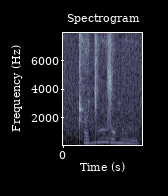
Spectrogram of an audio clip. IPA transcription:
ʈʰ ɛ ɟ ɯ z o m ɯ

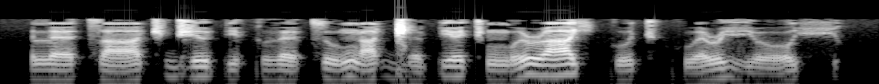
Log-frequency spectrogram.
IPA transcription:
l ɛ˨˩˦ t͡s aː˨˩˦ t͡ʃ d͡ʒ ɨ˦˥ pʲ ɘ˩˥ k ð ɘ˨˩˦ t͡s u˨˩˦ ŋ a˩˥ ɡ͡ǁ ɘ˨˩˦ pʲ ɘː˦˥ t͡ʃ ŋʷ ɨ˩˥ ɹ aː˦˥ ç k u˩˥ t͡ʃ kʷʰ ɛ˩˥ ɹ vʲ o˨˩˦ ç

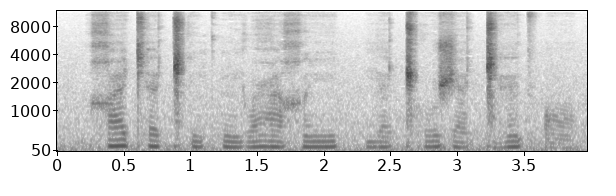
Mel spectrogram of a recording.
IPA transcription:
χ æ cʰ ɛ ǁʰ ĩ kʷʰ ĩ j ʊ ʕ æ χ ĩ | j ɛ ǁʰ ʊ ʃ æ ɡ͡ǁ ɛ̃ t͡sʼ ɒ

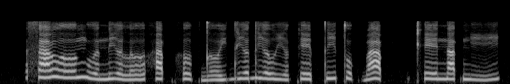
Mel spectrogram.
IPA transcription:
s a˧˥ ʋ ɤː˧˥ ŋ u˩ ə̯ n i˧˩ ə̯ l ɤː˩˧ h a˧ p̚ h ɤː˧˩ k̚ d ɤː˩˧ j d i˧˥ ə̯ d i˧ ə̯ ʋ i˩˧ ə̯ k eː˧ p̚ t̪ i˧˥ t̪ o˧˩ k̚ b a˥˨ p̚ | kʰ eː˧ n a˧ t̚ ŋ iː˩˧

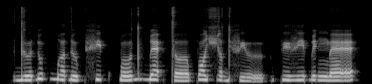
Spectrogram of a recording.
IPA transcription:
d ɯ ɗ u ʔ ɡ͡b ɤ ɗ ɯ p fʲ e p k͡p o d ɡ͡b ɛ ʔ t ɤ p ɔ ç ɔ d fʲ ɯ | pʲ u vʲ e ɓ e ŋ͡m ɛ

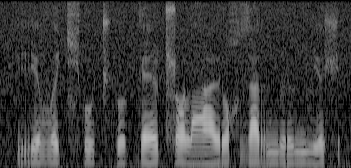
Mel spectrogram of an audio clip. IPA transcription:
rʲ ə v ə t͡ɕʰ u t͡ʃʼ ʊ k ɛ ʈ͡ʂ ɔ l ʕ a ə̯ ɾ u χ z a r ŋ ɯ ɾ ɯ ŋ lʲ ə ʃ

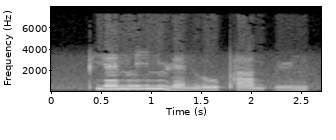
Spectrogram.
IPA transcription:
pʰ j ɛ˥ n l i˥ n l ɥ ɛ˨˩ n l u˥ pʰ a˨˩ n p y˥ n

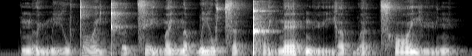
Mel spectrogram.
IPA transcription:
n̪ ɵ˨˩ ɥ m iː˨ w t̪ ɔː˧ j kʰ ɵ˨˥ t̚ s e˨˩ j m ɐ˨˧ j n̪ ɐ˧ p̚ w iː˥ w t͡s ɐ˨ t̚ kʰ ɐ˨˩ j n̪ ɛː˥ k̚ m yː˨˩ j ɐ˧ p̚ w ɐ˨ t̚ t͡sʰ ɔː˥ j yː˨˧ n

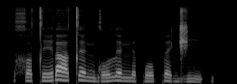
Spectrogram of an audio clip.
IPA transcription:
x ʌ t e ɾ a t ɛ ŋ ɡ o l ɛ ŋ ɛ p o p ɛ d͡ʒ i ʔ

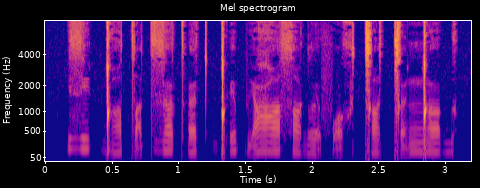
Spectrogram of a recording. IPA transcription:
z i˦ ɡ͡ǃ ɒ˨ tˤ ə̰˨˦ t z ʌ˦ tʼ ɜ˨ t ǃʼ ɪ˦ p ḭ˦ ʕ ɜ˦ sˤ ɑ˨ ɡ l ə̰˨ f ɔ̰˦˨ x ǀ ɑ˨ ǀ ə̰˦ ŋ͡ǃ ʌ˦ ɡ

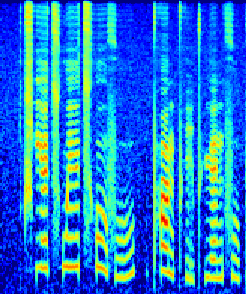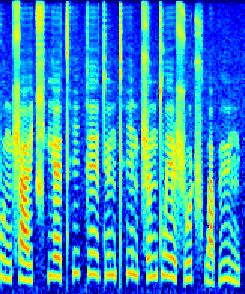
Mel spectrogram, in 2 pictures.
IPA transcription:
t͡ɕʰ j ɛ˥ t͡sʰ w e˥ ɪ̯ t͡sʰ o˥˩ ʊ̯ f u˧˥ | pʰ ɑ˥˩ ŋ pʰ ḭ˨˩ pʰ ɥ ɛ˧˥ n f u˧˥ p ʊ˧˥ ŋ ʂ a˧˥ ɪ̯ t͡ɕʰ j ɛ˥˧ t̪ʰ i˥˧ k e˥˧ ɪ̯ t̪ y˥˧ n t̪ʰ i˥˩ n ʈ͡ʂ ə˥ n t̪ w e˥˩ ɪ̯ ʂ u˥ ʈ͡ʂʰ w ä˨ p y˥˩ n

